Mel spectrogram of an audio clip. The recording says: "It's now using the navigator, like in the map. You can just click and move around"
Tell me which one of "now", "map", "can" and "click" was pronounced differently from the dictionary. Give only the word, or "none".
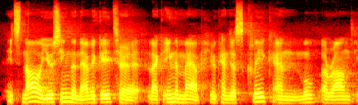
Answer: none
